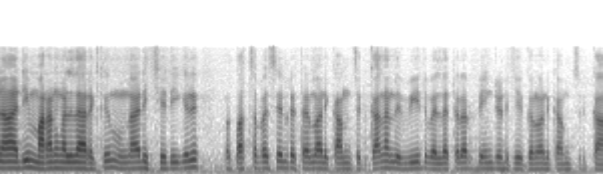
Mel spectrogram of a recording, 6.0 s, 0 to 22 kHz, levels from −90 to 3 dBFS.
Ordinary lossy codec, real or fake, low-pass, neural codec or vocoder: none; fake; 7.2 kHz; codec, 16 kHz, 0.9 kbps, LongCat-Audio-Codec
